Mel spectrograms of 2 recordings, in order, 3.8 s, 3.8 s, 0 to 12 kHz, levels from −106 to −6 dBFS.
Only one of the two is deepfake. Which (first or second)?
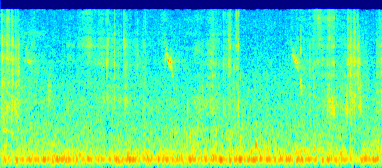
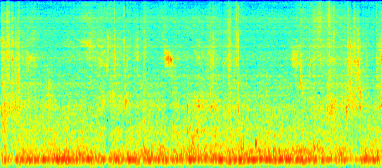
second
